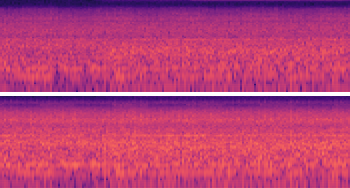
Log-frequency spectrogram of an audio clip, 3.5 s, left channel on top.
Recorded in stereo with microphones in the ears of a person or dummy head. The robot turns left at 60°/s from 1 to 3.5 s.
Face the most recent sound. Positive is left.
No sound to turn to.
